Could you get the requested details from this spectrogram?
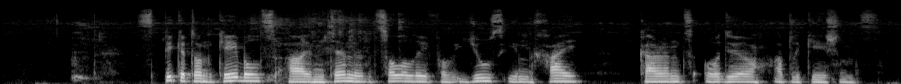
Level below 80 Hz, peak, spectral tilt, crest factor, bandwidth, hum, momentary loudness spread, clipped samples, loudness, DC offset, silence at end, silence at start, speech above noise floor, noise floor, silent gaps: -52 dBFS; -4 dBFS; -7.5 dB/octave; 16 dB; 14 kHz; none; 13 LU; under 0.1%; -19 LUFS; under 0.1%; 0.35 s; 0.75 s; 40 dB; -58 dBFS; none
